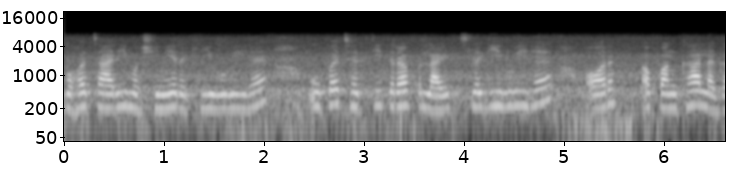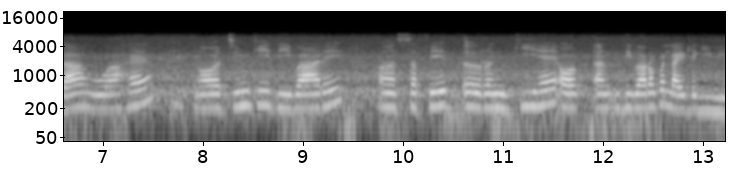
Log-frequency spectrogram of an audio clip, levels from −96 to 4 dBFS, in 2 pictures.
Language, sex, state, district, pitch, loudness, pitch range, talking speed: Hindi, female, Uttar Pradesh, Gorakhpur, 215 Hz, -18 LUFS, 205-230 Hz, 160 wpm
